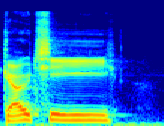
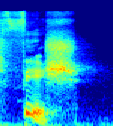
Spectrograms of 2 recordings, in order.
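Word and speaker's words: ghoti: I'm betting you tried goaty, or gahotty, maybe gooty? You might be surprised to learn that our class pet's name, G-H-O-T-I, is actually pronounced fish.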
